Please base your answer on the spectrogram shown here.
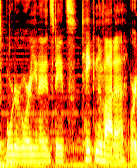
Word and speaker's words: Nevada: you creating this border War United States take Nevada or Nevada as the the white people from there will tell you it is pronounced all right so in order to hit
